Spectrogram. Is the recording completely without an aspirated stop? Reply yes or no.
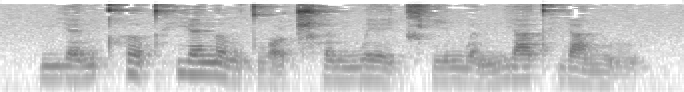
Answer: no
